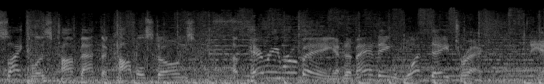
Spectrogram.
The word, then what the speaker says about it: Paris-Roubaix: The world's best cyclists combat the cobblestones of Paris-Roubaix, a demanding one-day trek.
